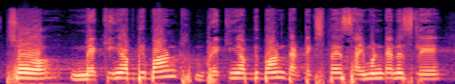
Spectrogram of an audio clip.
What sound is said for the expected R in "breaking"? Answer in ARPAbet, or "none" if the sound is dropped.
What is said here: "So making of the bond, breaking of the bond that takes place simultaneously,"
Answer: R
